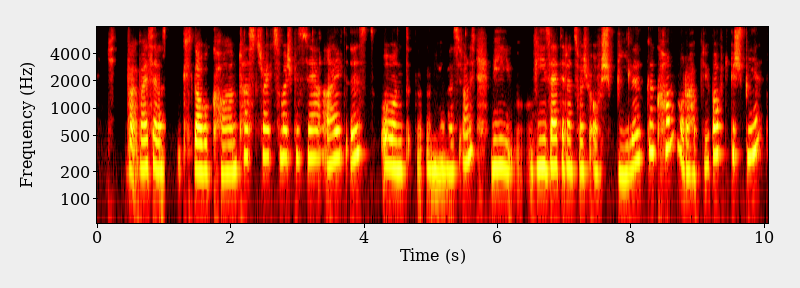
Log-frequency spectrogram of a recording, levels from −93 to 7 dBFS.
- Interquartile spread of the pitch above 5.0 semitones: Yes, wide, 5.5 semitones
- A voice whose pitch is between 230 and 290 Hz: Yes, high, 235 Hz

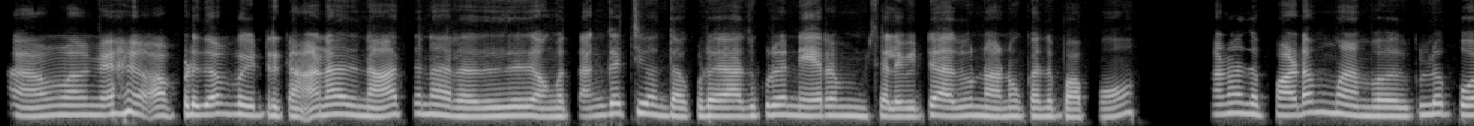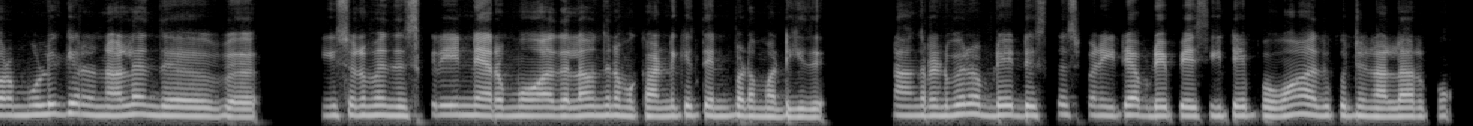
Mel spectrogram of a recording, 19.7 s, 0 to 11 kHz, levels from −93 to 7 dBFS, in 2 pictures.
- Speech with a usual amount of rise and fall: No, narrow, 2.2 semitones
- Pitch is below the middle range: No, high, 190 Hz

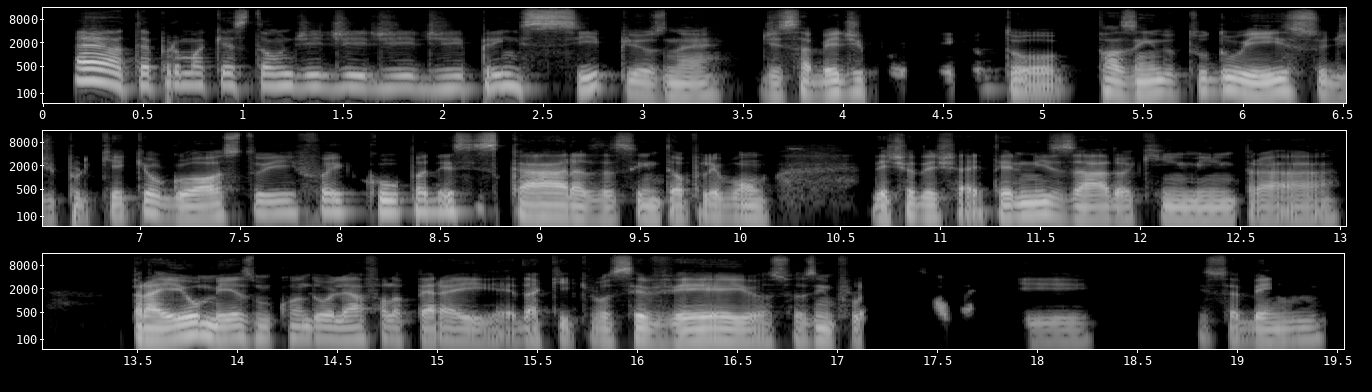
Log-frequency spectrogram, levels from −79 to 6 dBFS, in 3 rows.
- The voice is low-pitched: Yes, low, 105 Hz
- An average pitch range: No, wide, 6.0 semitones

